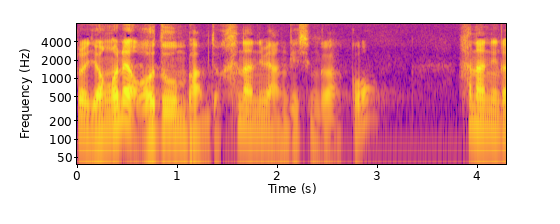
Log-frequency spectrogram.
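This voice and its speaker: A man with an ordinary speaking voice, ordinary pitch variation and a moderate pace, on a very clean recording with a silent background. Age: 60s. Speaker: pastor. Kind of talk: Q&A at a youth talk concert.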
